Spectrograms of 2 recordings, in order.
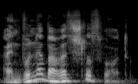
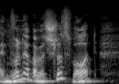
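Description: First: The voice falls at the end, sounding final. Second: The voice stays up at the end, sounding unfinished. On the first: The conversation is over. The speaker calls it right. "wenn du die Tonalität richtig machst" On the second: Something more is still coming. The speaker calls it wrong. "klingt jetzt so, als ob da noch was kommt"

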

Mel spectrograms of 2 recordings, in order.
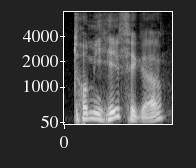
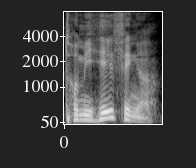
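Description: First: The surname has no n before the g. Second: The surname has an n before the g. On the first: The speaker calls it right. "Obwohl gar kein N drin ist" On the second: The speaker calls it wrong. "das heißt Tommy Hilfinger"

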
